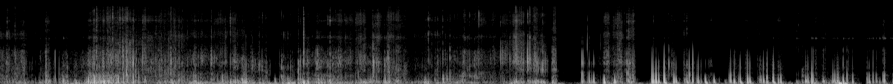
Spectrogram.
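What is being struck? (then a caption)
Cork and wood coaster. Long nails scratch the cork surface of a round, flat coaster with a thin wooden rim, held in both hands. A steady, dense, crackly scratching runs for about five seconds, then breaks into shorter, separate rasps and scrapes. The sound is close and dry, with weight in the low end and no ring after each stroke.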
